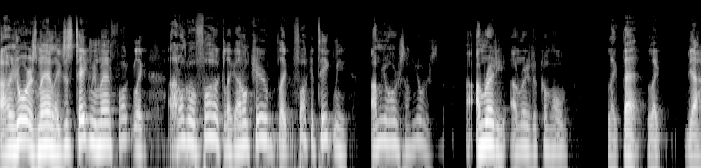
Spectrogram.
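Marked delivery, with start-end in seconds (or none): 0.0-8.5 put-on ugly crying, high scream through sobs. Retelling a breakdown while driving: imitating screaming while bawling. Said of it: "ugly crying, like, bawling, and I'm screaming this shit".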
